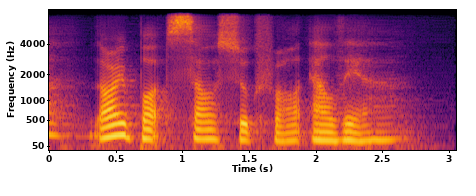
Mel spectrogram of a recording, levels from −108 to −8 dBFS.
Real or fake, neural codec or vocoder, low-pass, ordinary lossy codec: fake; codec, 16 kHz, about 1 kbps, DyCAST, with the encoder's durations; 7.2 kHz; none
